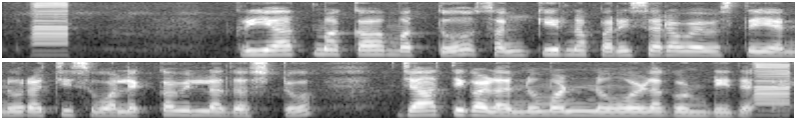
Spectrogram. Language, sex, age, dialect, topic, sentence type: Kannada, female, 25-30, Coastal/Dakshin, agriculture, statement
